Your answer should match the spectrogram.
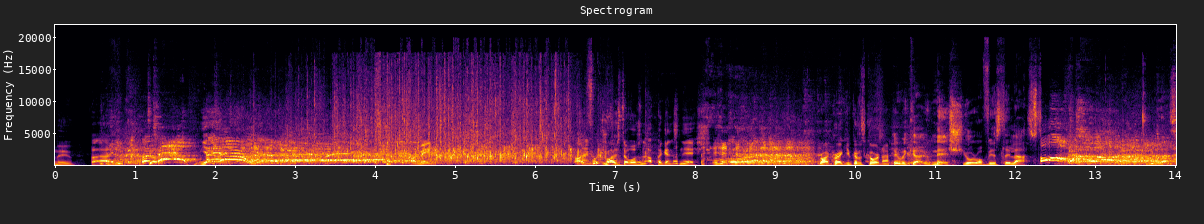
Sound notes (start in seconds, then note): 1.1 cheering and applause; 2.6 applause; 12.6 laughter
